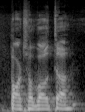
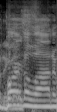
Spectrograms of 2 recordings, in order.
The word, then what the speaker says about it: Bartolotta: Chef Paul Bartolotta. Yeah, or Bartolotta, whichever, it's fine. I love the real Bartolotta, Bartolotta, whichever.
